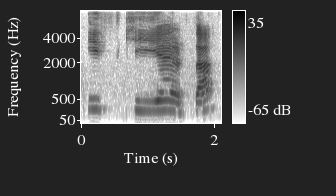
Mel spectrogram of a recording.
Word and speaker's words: izquierda: So here we've got izquierda. 4 syllables. Izquierda. So remember that the QU is a K sound.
